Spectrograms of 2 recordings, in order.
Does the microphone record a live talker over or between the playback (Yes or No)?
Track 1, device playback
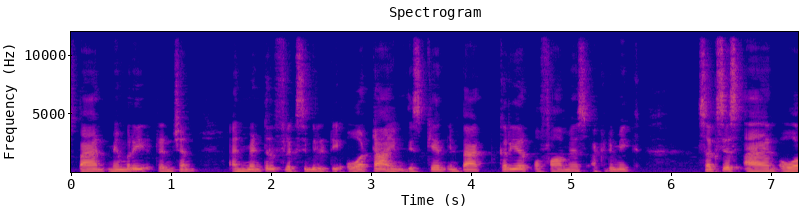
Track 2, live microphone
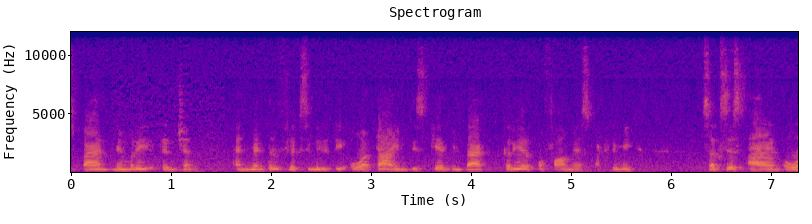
No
